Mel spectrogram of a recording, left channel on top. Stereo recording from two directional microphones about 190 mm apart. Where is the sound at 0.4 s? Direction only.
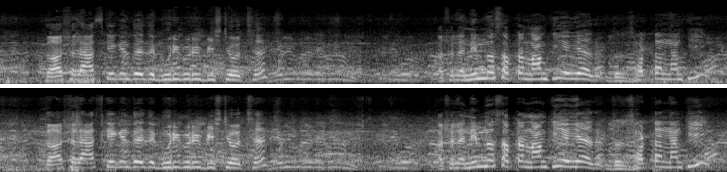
20° left (ahead or behind).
